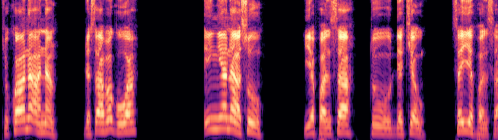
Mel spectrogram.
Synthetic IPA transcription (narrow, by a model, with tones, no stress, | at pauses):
kʲi˨kʷaː˦naː˦ʔa˨nɐ˦˨ŋ | da˨saː˦ɸa˦k̬ʷʊ˨wa˦ | ʔɪ˦ɲjɐ˦naː˨soː˦˨ | ja˦ɸɐ˨nsa˦toː˨da˨kʲa˦˨w | sa˦jːa˦ɸɐ˨nsa˦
